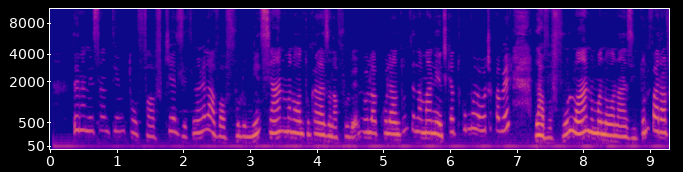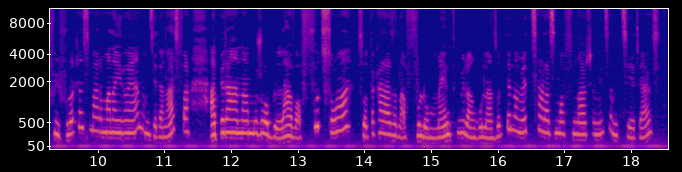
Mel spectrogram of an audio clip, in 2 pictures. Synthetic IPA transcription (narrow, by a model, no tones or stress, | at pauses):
t̪enənisant̪init̪uvavi̥kʲelzet̪enəwelavəv̥ulumit͡sianimanowant̪uŋkalazanəv̥uluwemiulakulant̪unit̪enəmaneɳɖ͡ʐikʲat̪u̥kumuɾəuaʈ͡ʂakəwelavəv̥uluanumanowanazit̪unifaɾafuivuluaʈ͡ʂansimaɾimanaiɾaanamizeɾanazi̥faapeɾaanamirobilavəfut͡siz̥oãz̥ot̪akalazanəv̥ulument̪imilaŋɡulanizot̪enəwet͡salat͡simafinaɾʈ͡ʂəmit͡samit͡seɾaz̥i̥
